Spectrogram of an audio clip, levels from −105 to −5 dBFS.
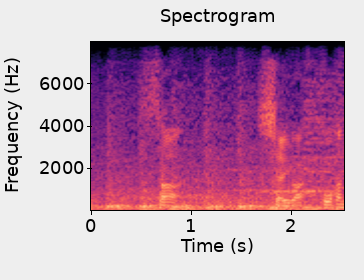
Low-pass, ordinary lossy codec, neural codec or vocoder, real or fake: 7.2 kHz; Opus, 24 kbps; none; real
